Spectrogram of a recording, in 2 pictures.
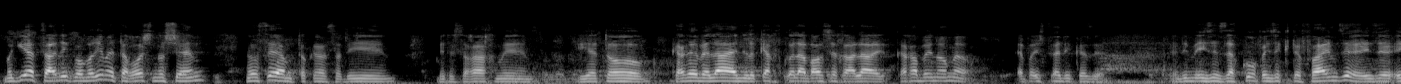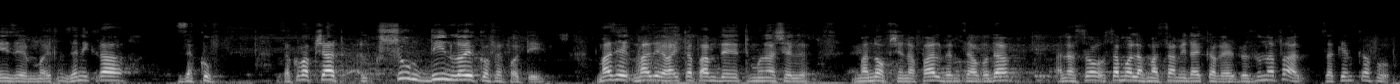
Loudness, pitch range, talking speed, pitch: -23 LUFS, 135-180 Hz, 145 wpm, 150 Hz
